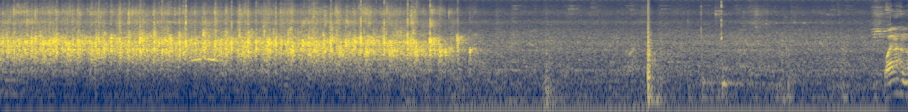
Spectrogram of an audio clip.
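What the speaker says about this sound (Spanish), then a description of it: "vamos a recibir al señor Manuel Matos Guerra con un fuerte aplauso" A loud audience applauds steadily for about six seconds as a speaker is welcomed at an evening event in San Francisco de Macorís, then the clapping drops away to room noise with a few scattered knocks.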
